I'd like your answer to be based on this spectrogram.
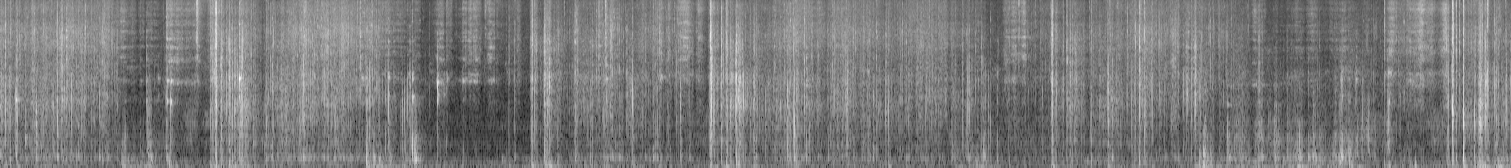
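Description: Hands break and crumble dry, brittle chunks of pressed gym chalk donut between fingers and palms, with the powder falling onto a chalk-covered tray. A steady stream of dense, dry crunching and crackling runs throughout, with sharp snapping bursts and soft low thuds as the solid chalk gives way and crumbles.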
